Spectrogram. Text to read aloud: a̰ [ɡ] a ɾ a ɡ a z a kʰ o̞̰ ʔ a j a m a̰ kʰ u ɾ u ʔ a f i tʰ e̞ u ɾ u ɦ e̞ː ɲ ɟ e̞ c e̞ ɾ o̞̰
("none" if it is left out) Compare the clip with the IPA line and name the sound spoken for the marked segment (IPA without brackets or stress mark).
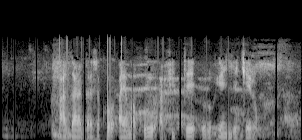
ɡ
